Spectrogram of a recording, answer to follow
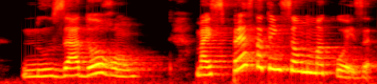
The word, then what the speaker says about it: nous adorons: Nous, adorons. Mas quando eu coloco essas duas palavras juntas, vai aparecer um som de Z. Z. Então, eu vou pronunciar nous adorons. Nous adorons.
